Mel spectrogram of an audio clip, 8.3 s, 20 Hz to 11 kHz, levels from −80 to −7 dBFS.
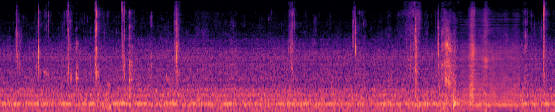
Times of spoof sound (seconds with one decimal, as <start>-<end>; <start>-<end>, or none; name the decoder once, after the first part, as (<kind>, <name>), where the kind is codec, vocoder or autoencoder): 6.9-7.8 (vocoder, Vocos)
